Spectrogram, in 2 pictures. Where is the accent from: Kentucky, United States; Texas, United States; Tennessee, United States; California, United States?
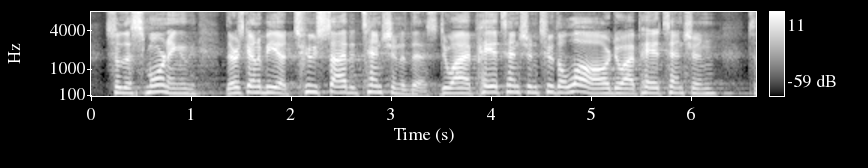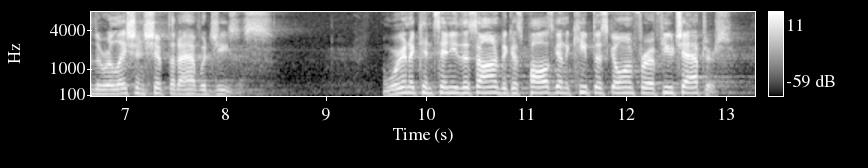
Texas, United States; I am American after all. Some of y'all thought I was Texan. Actually, I'm American first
